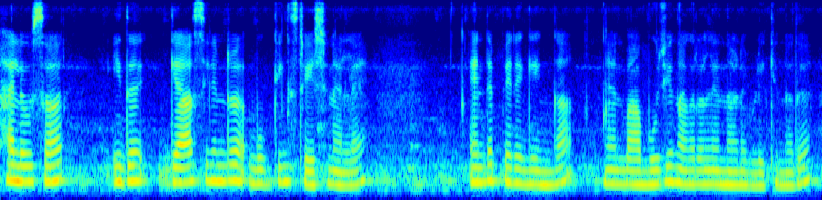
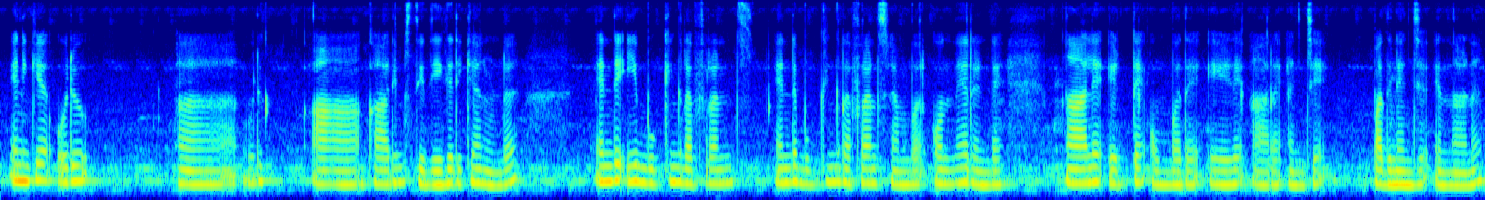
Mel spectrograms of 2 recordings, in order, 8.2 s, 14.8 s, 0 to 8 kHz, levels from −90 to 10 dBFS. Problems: low volume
